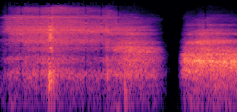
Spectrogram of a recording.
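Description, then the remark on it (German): A person breathes loudly while slowly coming back from a guided visualization: a long, loud breath drawn in steadily for about two seconds, a brief pause, then a strong airy exhale, with no talking. “Du beginnst laut zu atmen,”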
